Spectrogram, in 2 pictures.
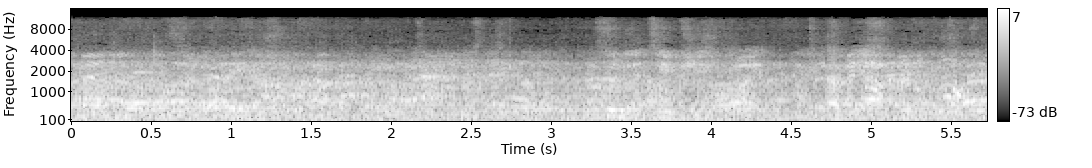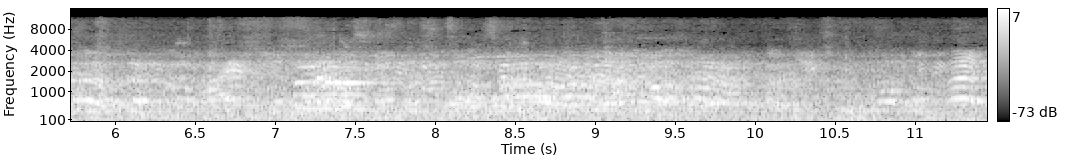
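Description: Players shout to each other outdoors on an open field.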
